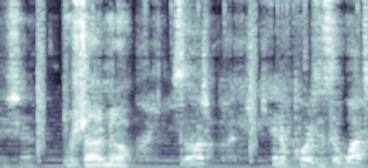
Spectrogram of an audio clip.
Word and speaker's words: Richard Mille: No, I like to call this the Well, they people pronounce them different ways. Richard Mille is what my jeweler told me. So, That's exactly how you say it, Richard Mille.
